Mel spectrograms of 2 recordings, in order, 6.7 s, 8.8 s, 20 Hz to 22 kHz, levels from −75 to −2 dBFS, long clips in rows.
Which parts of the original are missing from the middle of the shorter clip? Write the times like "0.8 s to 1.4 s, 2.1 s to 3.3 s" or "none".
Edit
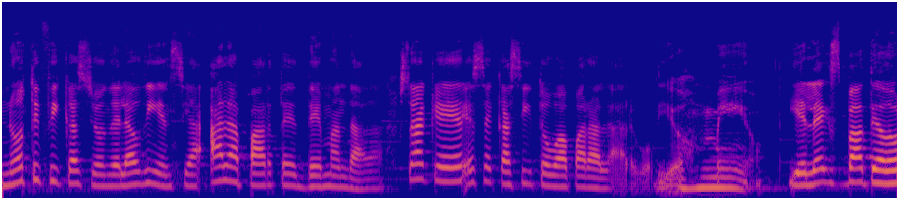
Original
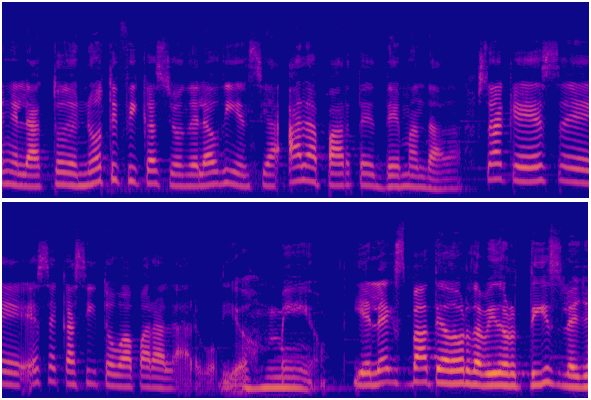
4.0 s to 4.6 s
